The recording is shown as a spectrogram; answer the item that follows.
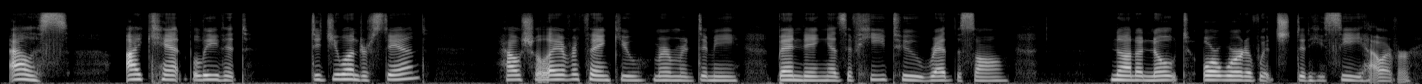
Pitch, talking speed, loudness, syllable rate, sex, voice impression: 200 Hz, 140 wpm, -21 LUFS, 4.5 syllables/s, female, feminine, adult-like, tensed, powerful, clear, intellectual, friendly, lively, intense, sharp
